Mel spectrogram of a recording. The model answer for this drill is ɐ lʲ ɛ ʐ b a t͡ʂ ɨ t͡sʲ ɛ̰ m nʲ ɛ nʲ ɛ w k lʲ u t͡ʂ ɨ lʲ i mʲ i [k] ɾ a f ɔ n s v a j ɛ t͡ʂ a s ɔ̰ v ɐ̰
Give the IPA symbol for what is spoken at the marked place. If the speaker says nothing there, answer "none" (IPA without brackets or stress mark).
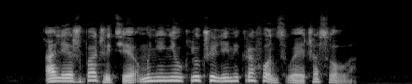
k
